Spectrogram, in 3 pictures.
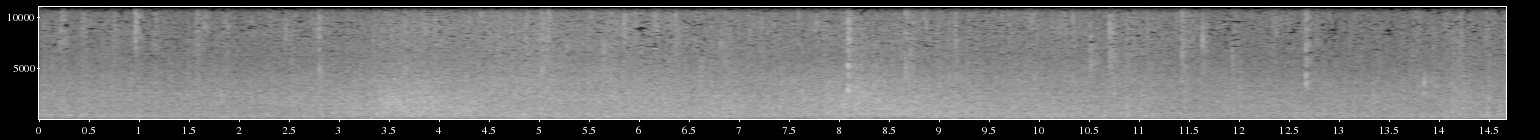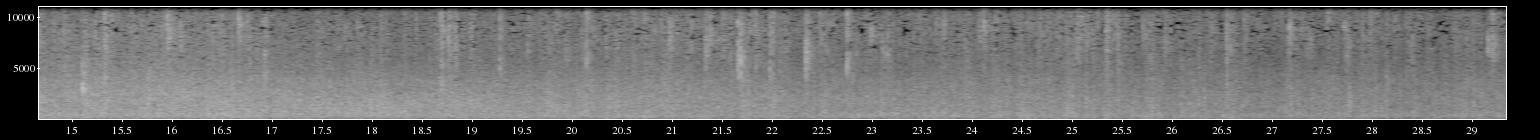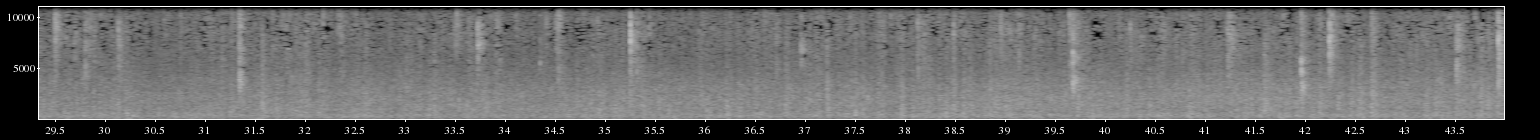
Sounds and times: Wind Gusts 0.0 - 25.5
heavy rain 0.0 - 43.9

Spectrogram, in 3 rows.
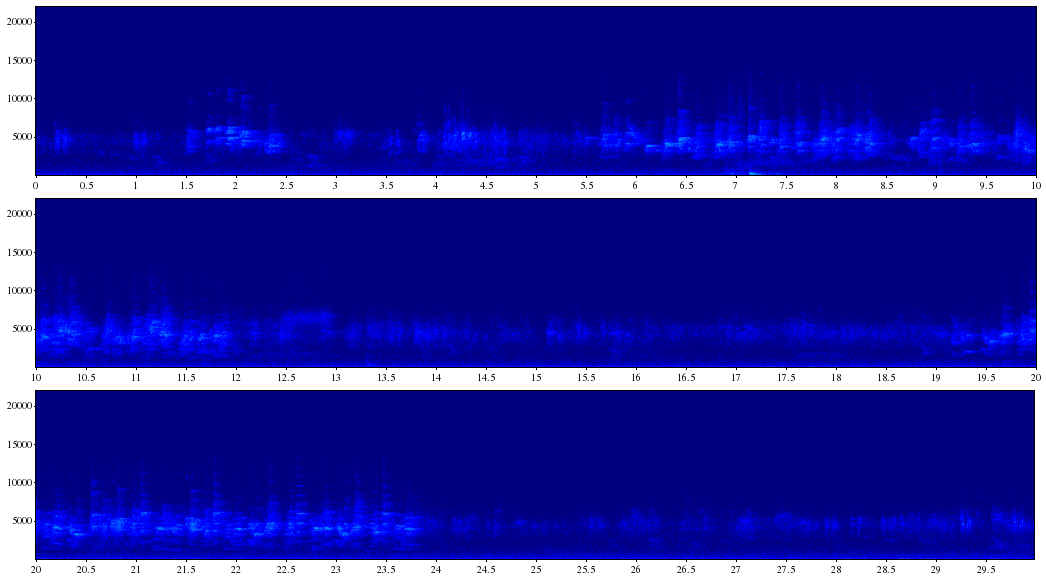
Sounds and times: dove 0.0 - 29.9
eurasian blackbird 0.0 - 29.9
sparrow 0.0 - 29.9

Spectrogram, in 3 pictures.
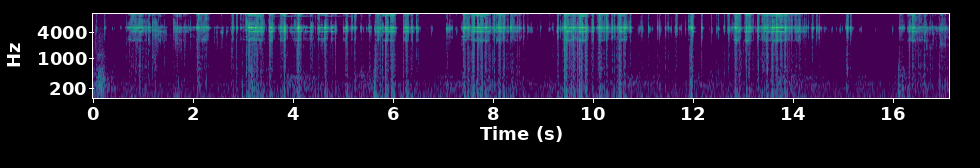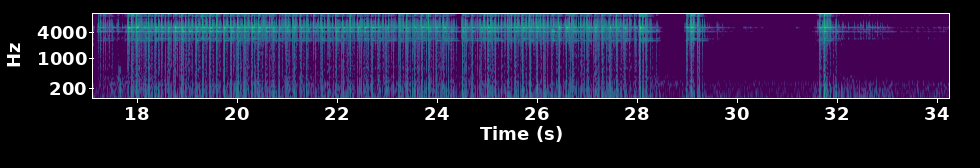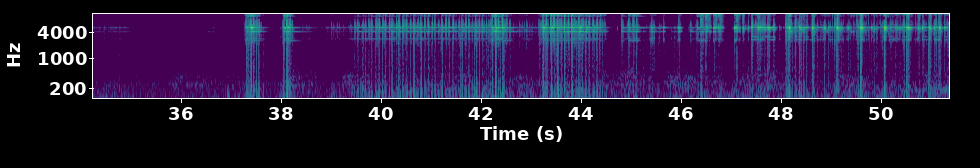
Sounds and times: small indian jingle bells 0.1 - 15.3
small indian jingle bells 16.1 - 30.6
small indian jingle bells 31.5 - 35.1
small indian jingle bells 37.3 - 51.3

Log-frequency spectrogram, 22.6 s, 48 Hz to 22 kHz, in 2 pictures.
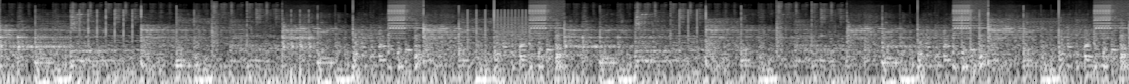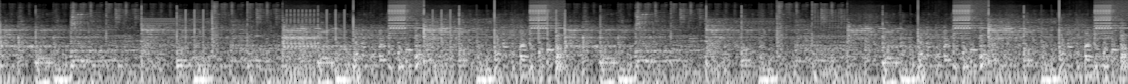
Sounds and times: Drum Loop 2.0 - 6.4
Drum Loop 8.5 - 12.1
Drum Loop 14.1 - 17.5
Drum Loop 19.8 - 22.5

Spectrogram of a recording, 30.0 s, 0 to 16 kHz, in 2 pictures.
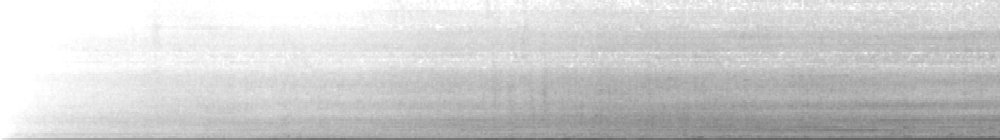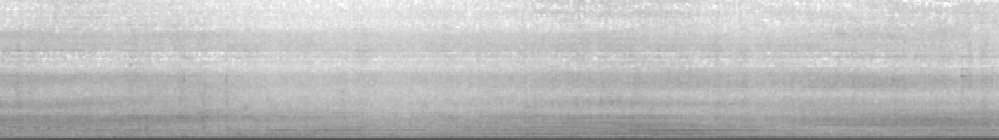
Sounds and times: tractor passing by slowly 0.7 - 29.9

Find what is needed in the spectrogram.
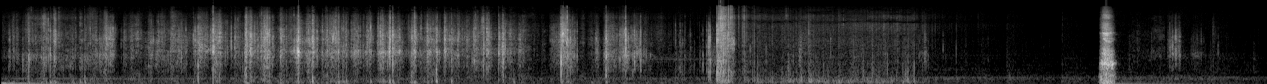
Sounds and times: match strike 7.1 - 9.4

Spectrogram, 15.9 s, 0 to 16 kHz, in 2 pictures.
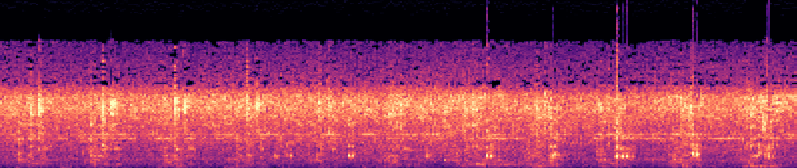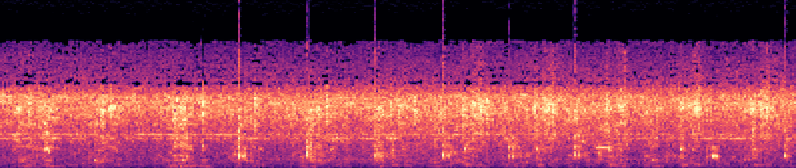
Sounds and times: Liquid chlorine packaging plant 0.0 - 15.9

